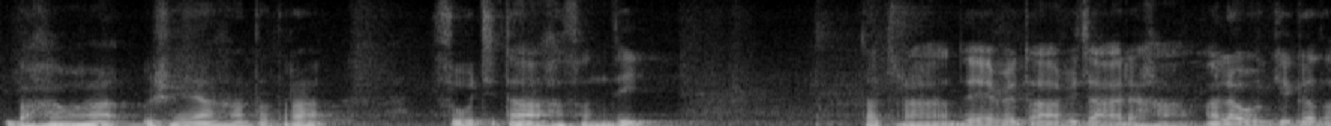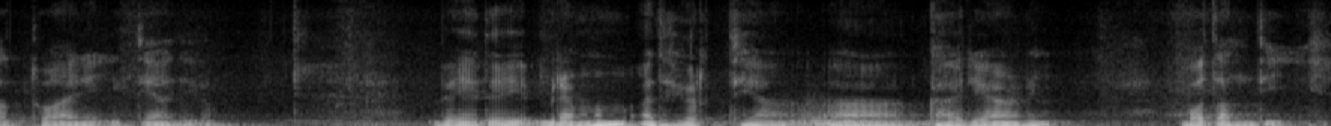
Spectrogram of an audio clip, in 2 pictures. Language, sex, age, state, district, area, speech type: Sanskrit, male, 18-30, Kerala, Kozhikode, rural, spontaneous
